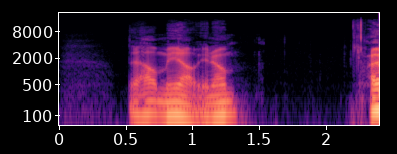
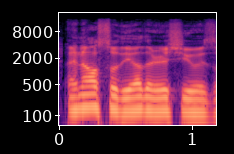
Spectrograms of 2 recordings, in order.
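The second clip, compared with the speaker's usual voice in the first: ordinary talk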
